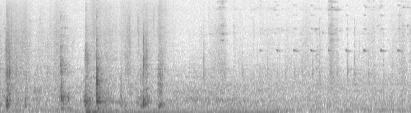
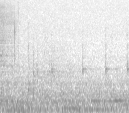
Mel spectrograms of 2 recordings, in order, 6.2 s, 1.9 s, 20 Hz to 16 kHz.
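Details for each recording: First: Harley Evolution 80ci FXR motor rebuild: cam gear turned by hand gives irregular sharp clicks, the cam slides easily because the gear mesh is too loose, with excess backlash. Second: 2000 Harley FXR4 80ci Evolution motor rebuild with cam bearing repair and new Ultima flywheel crank assembly: cam gears turned by hand give faint light ticks, no whine, showing backlash in the sweet spot.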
